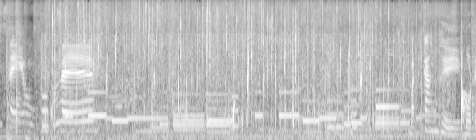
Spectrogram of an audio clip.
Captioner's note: ASMR eating sound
